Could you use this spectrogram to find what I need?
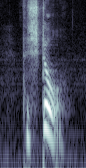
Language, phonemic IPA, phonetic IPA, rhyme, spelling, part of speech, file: Swedish, /fœrˈstoː/, [fœ̞ˈʂtoː], -oː, förstå, verb, Sv-förstå.ogg
- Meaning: to understand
